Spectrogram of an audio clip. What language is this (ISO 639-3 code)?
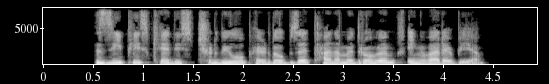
kat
